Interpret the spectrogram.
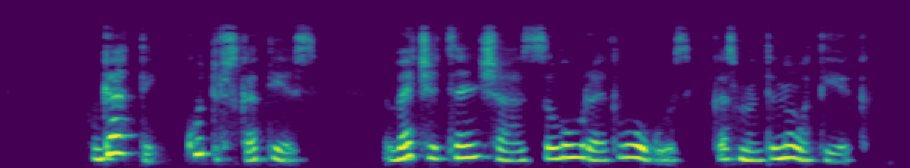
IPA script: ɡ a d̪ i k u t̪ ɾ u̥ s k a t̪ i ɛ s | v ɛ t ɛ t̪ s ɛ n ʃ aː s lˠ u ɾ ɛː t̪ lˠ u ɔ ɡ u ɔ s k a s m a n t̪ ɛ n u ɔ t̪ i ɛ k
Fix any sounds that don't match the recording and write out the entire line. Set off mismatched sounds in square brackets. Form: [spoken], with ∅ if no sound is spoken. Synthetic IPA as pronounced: ɡ a [t̪] i k u t̪ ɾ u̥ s k a t̪ i ɛ s | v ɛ [t͡ʃ] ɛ t̪ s ɛ n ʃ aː s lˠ [uː] ɾ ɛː t̪ lˠ u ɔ ɡ u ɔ s k a s m a n t̪ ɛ n u ɔ t̪ i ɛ k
